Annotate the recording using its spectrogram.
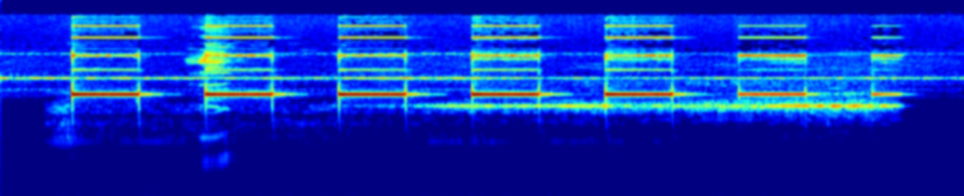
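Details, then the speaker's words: Repeated electronic beeps about once a second, a patient's call bell ringing at night in a hospital ICU, in a narrated Telugu horror story; patient call bell. "ఆ రాత్రి ఒక patient call bell press చేసింది."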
